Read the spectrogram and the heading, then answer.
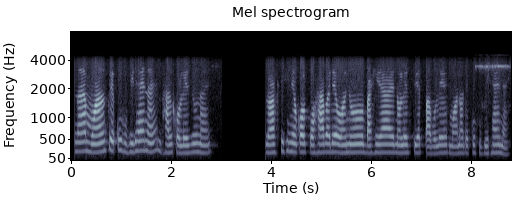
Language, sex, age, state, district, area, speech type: Assamese, female, 60+, Assam, Charaideo, urban, conversation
